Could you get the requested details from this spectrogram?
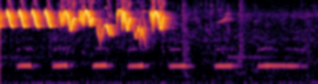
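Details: Yellow-fronted canary singing vigorously, a song used as a lure and tutor for other canaries: fast series of bright, high chirps repeated about three per second, then buzzy, sliding notes, with a steady low whistling tone pulsing underneath.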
